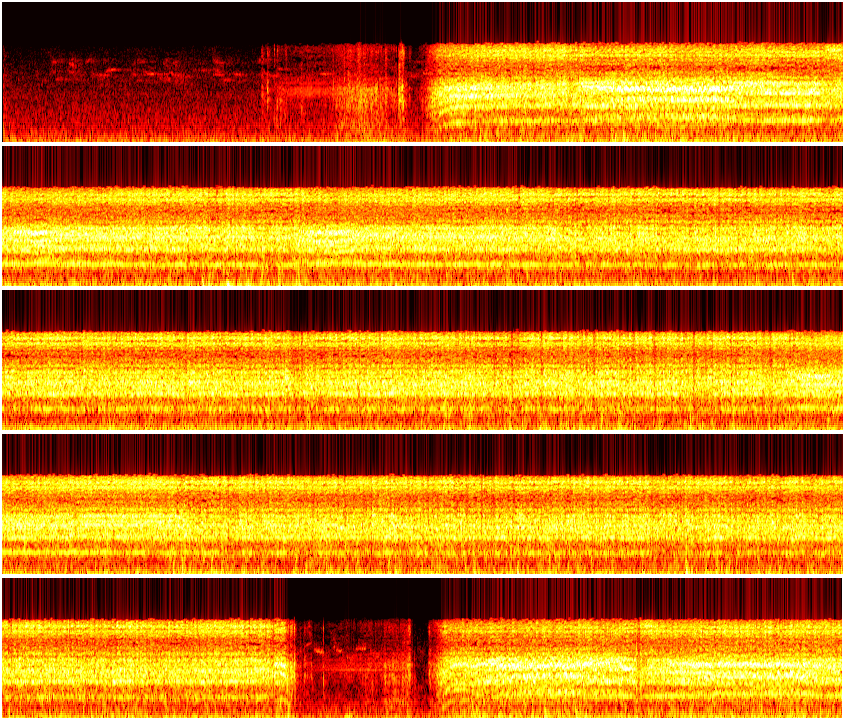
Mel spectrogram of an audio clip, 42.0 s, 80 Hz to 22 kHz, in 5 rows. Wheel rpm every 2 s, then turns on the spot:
0, 10, 130, 170, 160, 160, 160, 160, 160, 160, 160, 160, 160, 160, 160, 160, 160, 160, 60, 140, 160.
36-38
